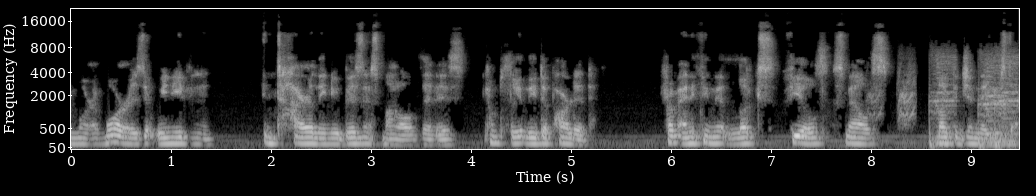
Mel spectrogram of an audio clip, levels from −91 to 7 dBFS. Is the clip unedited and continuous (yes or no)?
yes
